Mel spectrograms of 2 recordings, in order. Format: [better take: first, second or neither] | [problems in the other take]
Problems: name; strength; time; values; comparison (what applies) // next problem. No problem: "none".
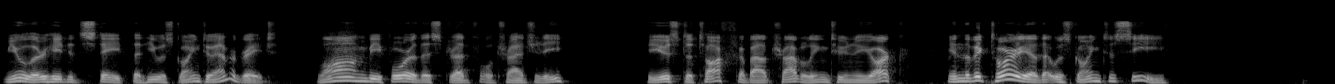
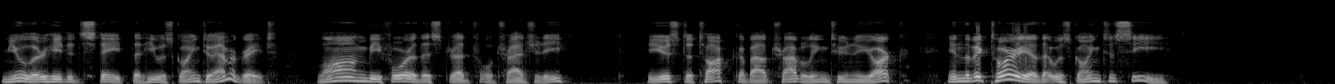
second | noise reduction (neural mask model DeepFilterNet 3)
